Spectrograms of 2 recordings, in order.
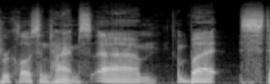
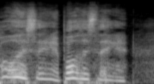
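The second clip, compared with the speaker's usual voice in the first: very high-pitched screaming delivery; 13 semitones higher than usual. Retelling an in-car instructor's reaction on the track: imitating Doug screaming. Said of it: "he is screaming at me".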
